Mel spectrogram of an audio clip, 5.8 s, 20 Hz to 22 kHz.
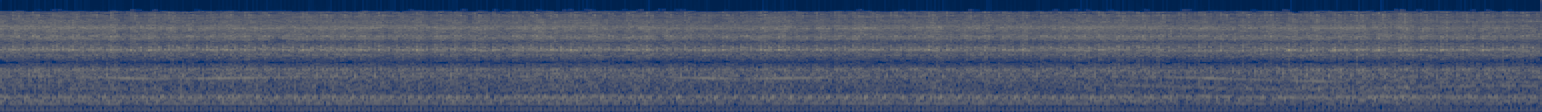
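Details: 2013 Ford Transit 2.2 diesel, cold, idling about a minute after start, after turbo repair (new compressor wheel, shaft bushings, seals, actuator motor and gears): steady high whistle above idle clatter at constant pitch; repair failed, owner suspects rotor imbalance.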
